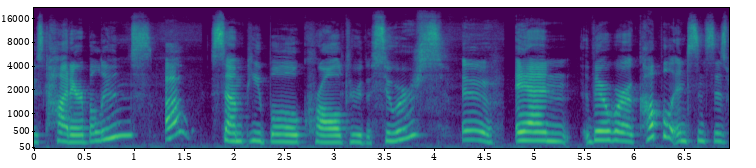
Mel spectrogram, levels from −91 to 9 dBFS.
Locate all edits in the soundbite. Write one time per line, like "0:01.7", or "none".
0:01.7
0:04.7
0:05.4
